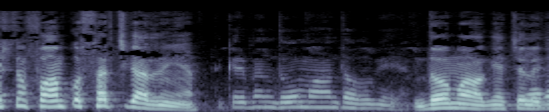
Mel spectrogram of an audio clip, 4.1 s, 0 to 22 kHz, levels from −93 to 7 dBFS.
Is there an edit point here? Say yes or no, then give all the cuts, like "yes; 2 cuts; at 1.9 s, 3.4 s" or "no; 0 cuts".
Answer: no; 0 cuts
